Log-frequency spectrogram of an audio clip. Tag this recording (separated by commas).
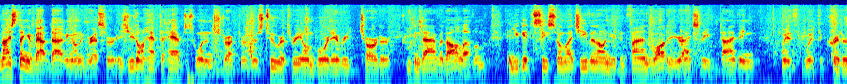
Speech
